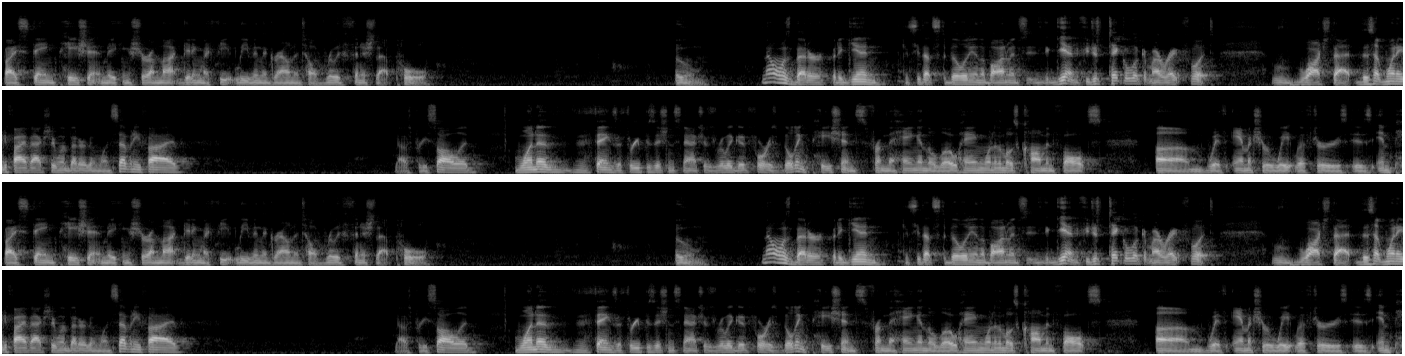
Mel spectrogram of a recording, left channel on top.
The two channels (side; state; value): both; identical; correlation 1.00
